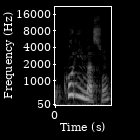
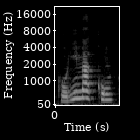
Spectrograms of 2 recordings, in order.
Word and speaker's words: colimaçon: C'est pareil, si on n'avait pas mis la cédille en dessous, le mot colimaçon se prononcerait colimacon. Et ça, on ne veut pas, on veut colimaçon.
